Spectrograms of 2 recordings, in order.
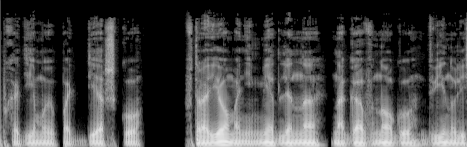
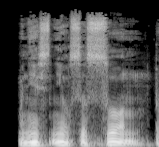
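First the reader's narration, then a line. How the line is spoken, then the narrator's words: Hoarse rasp. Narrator (Russian): прохрипела падающая звезда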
